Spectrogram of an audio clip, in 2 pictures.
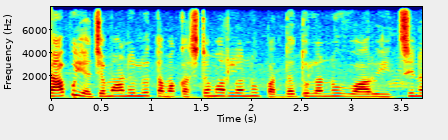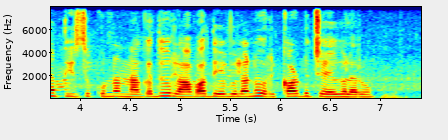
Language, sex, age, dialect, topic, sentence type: Telugu, female, 18-24, Central/Coastal, banking, statement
